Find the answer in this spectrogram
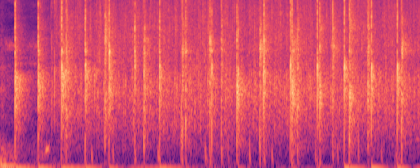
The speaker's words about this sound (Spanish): Un aplauso para él, por favor.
